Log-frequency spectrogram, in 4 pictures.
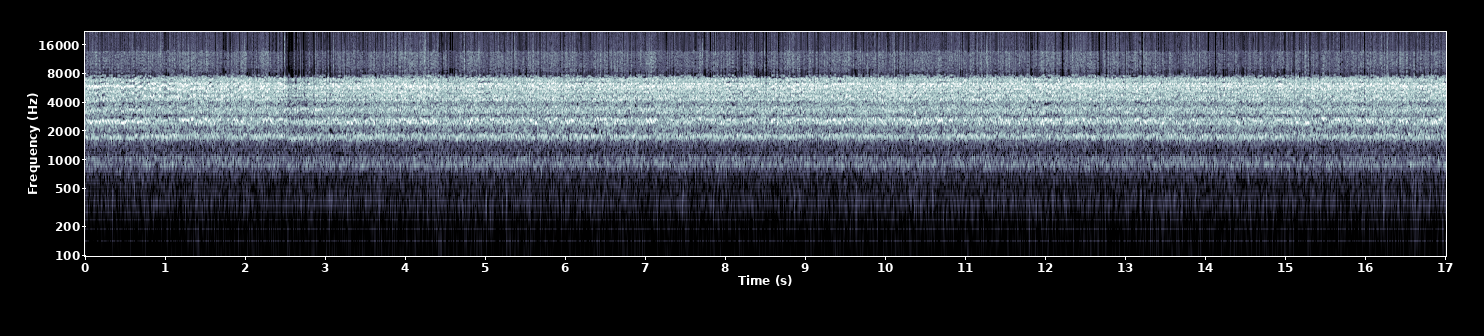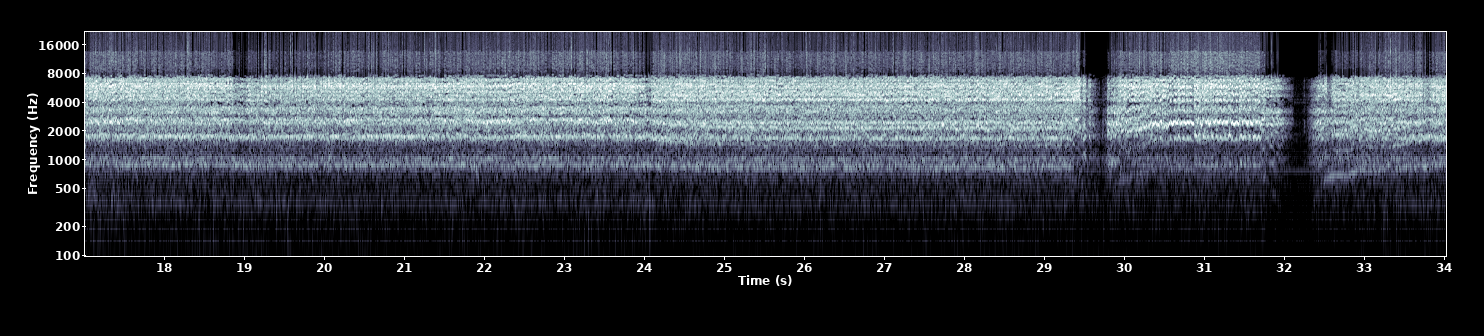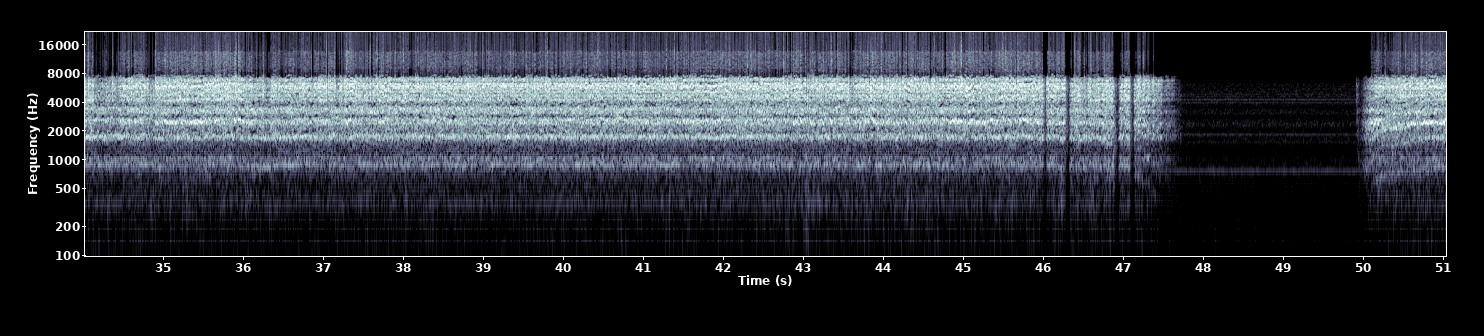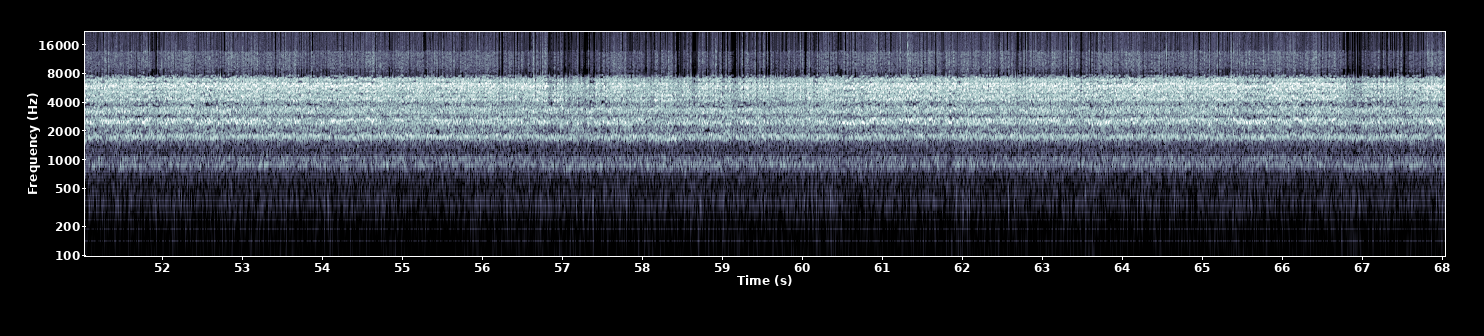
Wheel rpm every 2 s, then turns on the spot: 220, 230, 230, 230, 240, 230, 230, 230, 230, 230, 230, 230, 210, 200, 170, 160, 160, 220, 230, 230, 230, 240, 230, 150, 0, 190, 240, 230, 230, 230, 230, 230, 230, 230.
28-30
